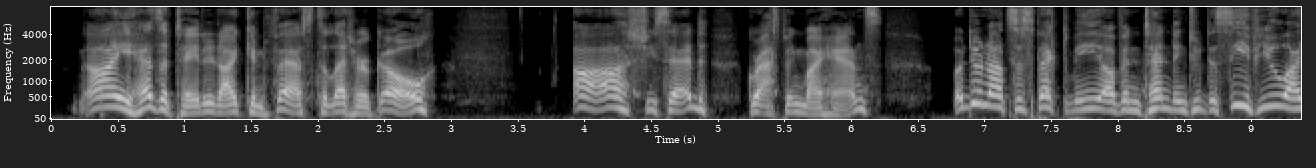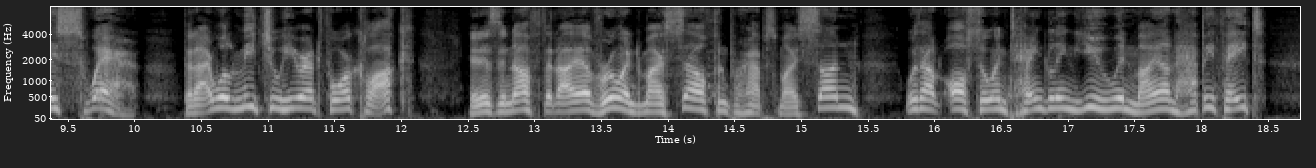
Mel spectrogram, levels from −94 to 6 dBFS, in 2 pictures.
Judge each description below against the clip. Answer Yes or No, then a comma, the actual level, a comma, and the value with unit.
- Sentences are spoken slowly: No, average, 175 wpm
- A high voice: Yes, high, 200 Hz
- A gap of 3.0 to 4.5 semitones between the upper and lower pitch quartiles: No, wide, 5.6 semitones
